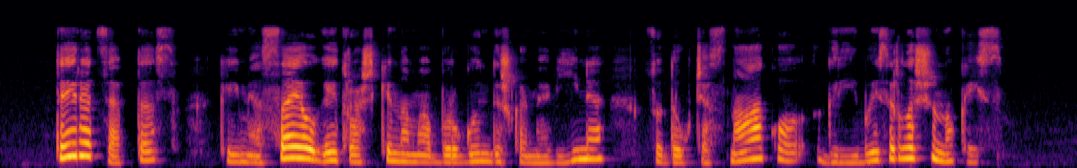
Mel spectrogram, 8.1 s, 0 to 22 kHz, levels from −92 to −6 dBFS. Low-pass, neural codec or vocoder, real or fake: 10.8 kHz; none; real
